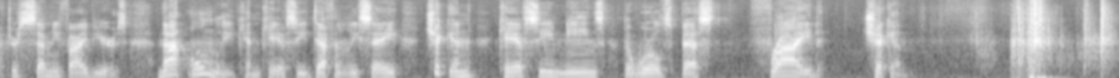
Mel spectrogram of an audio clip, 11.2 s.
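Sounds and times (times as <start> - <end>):
speech: 0.1 - 9.2
paper thrown on the floor: 9.7 - 11.1.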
